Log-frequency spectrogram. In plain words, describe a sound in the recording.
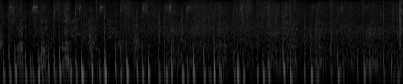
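Hooves thud rapidly on soft ground as a horse gallops.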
